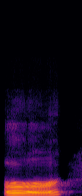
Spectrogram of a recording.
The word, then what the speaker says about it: her: You just drop that H. It's you're left with er.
